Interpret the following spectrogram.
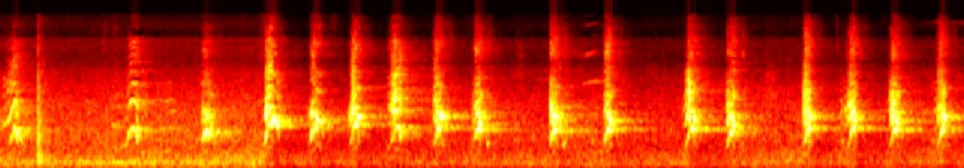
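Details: Boston Terrier going wild over the windshield washer: a few scattered barks over a low rumble, then a steady rapid run of sharp, high barks roughly every half second.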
